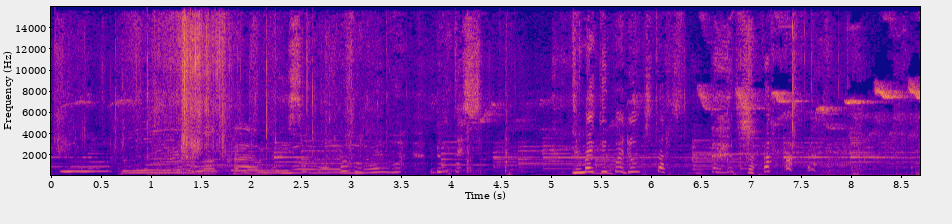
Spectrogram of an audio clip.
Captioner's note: laughing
